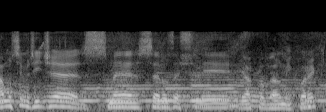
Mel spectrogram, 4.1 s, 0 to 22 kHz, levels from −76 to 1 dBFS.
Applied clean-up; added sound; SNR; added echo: none; Buzz / Bird; 4 dB; none.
